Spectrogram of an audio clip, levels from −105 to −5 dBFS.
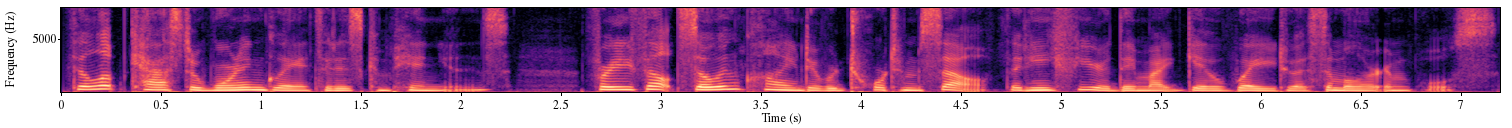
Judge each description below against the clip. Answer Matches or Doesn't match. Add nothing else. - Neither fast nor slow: Doesn't match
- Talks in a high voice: Matches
